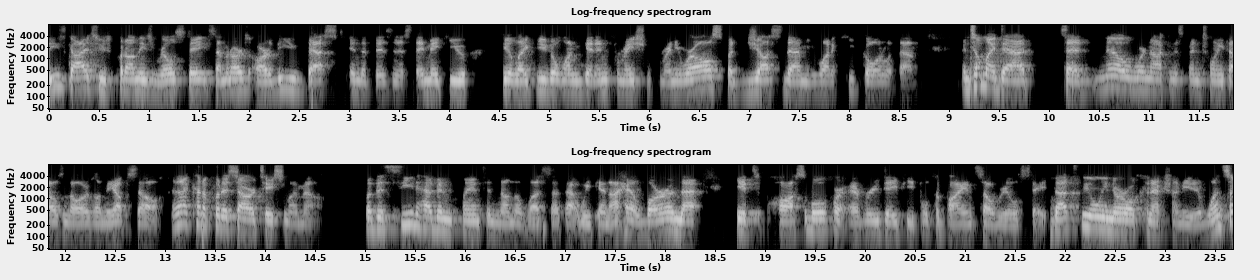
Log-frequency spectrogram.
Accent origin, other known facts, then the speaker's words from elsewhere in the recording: Virginia, United States; Yeah, I grew up in Northern Virginia. Grew up on a farm. My nearest friend was like a mile away from me.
